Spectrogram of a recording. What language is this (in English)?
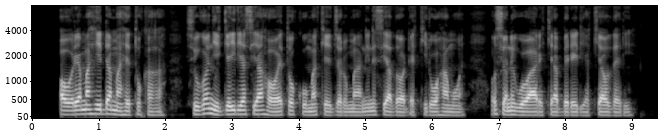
Kikuyu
